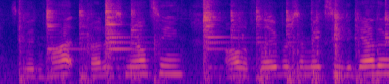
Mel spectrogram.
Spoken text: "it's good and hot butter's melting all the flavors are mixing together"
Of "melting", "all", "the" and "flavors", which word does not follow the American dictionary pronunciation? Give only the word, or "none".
melting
